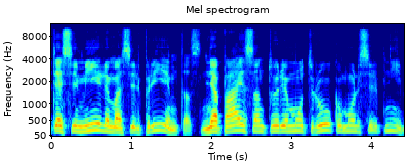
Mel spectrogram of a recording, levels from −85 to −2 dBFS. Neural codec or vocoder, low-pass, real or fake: none; 9.9 kHz; real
